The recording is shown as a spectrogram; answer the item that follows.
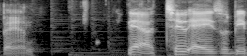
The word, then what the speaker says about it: Bann: ban banned from ban or is it Bon I think it's Bon it's ban on Rob pronounced it ban yeah two A's would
